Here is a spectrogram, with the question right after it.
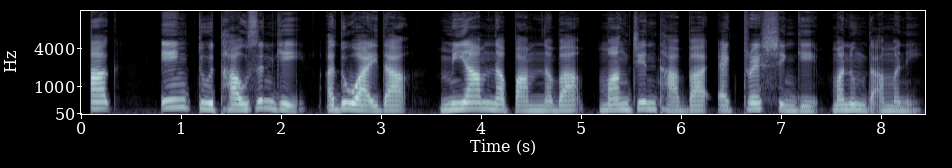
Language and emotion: Manipuri, neutral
